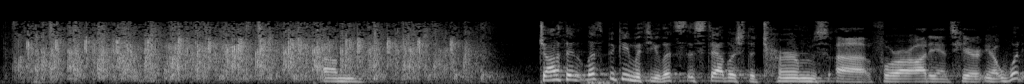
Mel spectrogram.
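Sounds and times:
audience applause welcoming three company CEOs to a panel discussion: 0:00.0 - 0:05.0
speech: 0:03.2 - 0:03.8, 0:05.4 - 0:10.2.

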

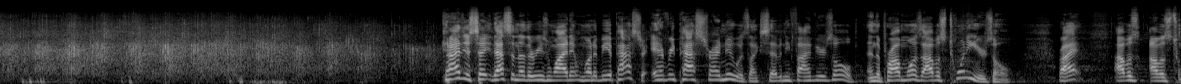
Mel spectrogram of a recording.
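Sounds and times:
audience applause: 0:00.0 - 0:04.6
speech: 0:04.4 - 0:11.8.

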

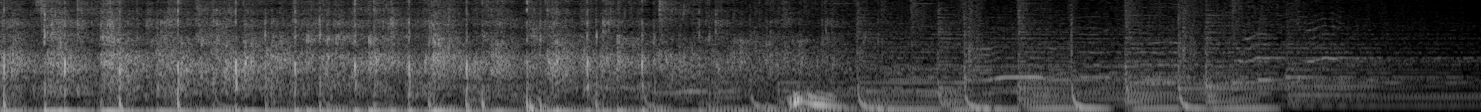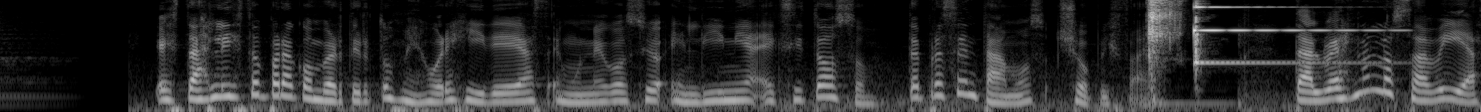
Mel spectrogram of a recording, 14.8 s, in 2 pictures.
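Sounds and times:
audience applause: 0:00.0 - 0:04.5
speech: 0:08.2 - 0:14.8.

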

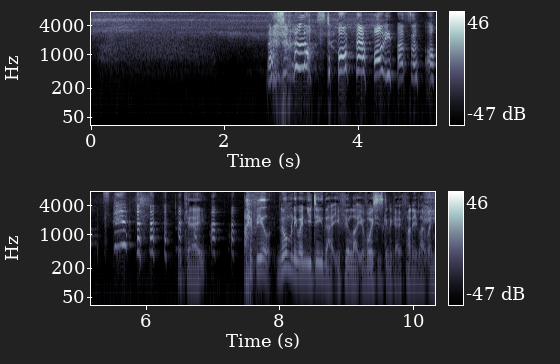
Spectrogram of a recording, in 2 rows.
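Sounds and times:
breath drawn through an inhaler device: 0:00.0 - 0:04.4
speech: 0:02.6 - 0:10.3
laughter: 0:02.7 - 0:04.4, 0:05.5 - 0:07.6, 0:10.2 - 0:10.3.

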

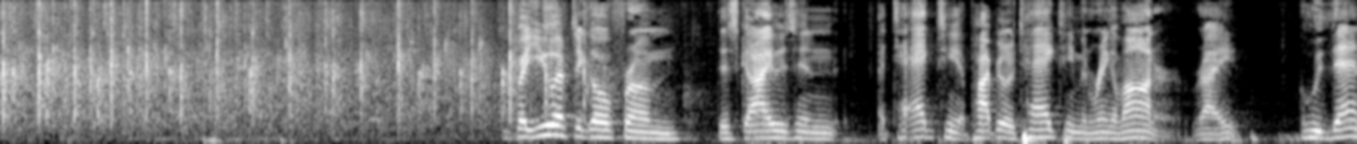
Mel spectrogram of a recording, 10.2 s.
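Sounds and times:
audience applause and cheering: 0:00.0 - 0:04.6
speech: 0:03.9 - 0:10.1.

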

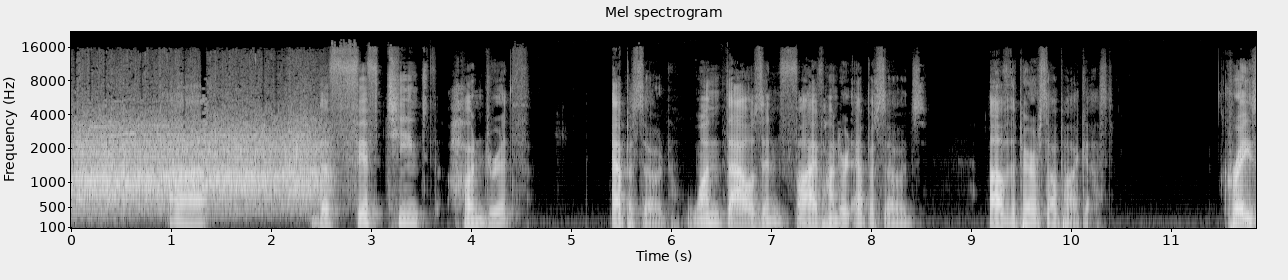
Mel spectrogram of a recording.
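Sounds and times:
person applauding themself: 0:00.0 - 0:02.7
speech: 0:01.0 - 0:01.5, 0:02.4 - 0:04.6, 0:05.4 - 0:08.6, 0:09.2 - 0:10.4, 0:11.5 - 0:11.8.

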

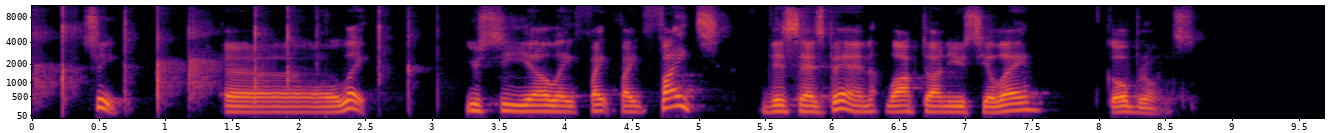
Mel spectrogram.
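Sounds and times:
hand claps: 0:00.0 - 0:03.2
speech: 0:00.5 - 0:00.8, 0:01.4 - 0:08.8.

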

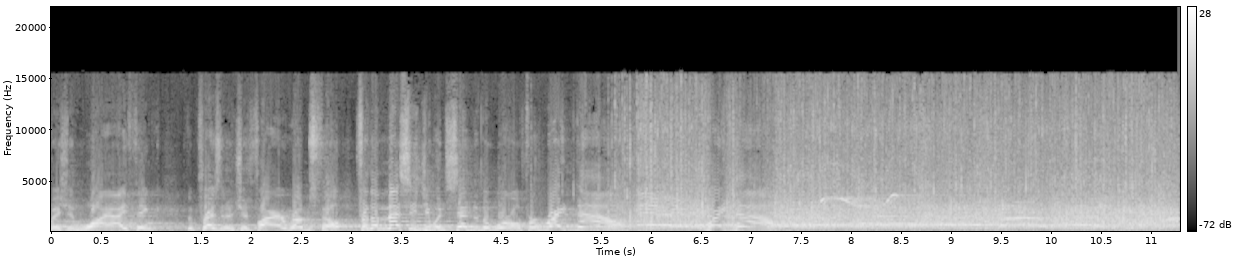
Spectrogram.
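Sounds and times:
speech: 0:00.0 - 0:07.6
audience applauding a politician: 0:05.6 - 0:11.2.

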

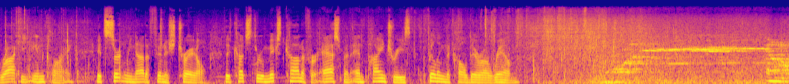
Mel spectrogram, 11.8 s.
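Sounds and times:
speech: 0:00.0 - 0:08.4
elk calling in the distance: 0:09.1 - 0:11.8.

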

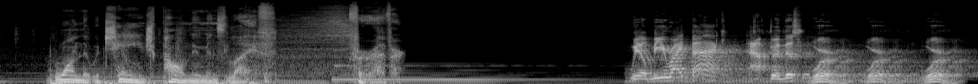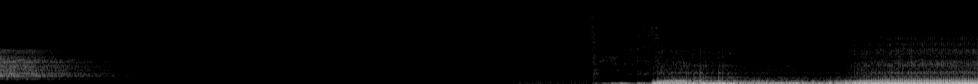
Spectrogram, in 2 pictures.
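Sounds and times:
speech: 0:00.4 - 0:02.9, 0:03.6 - 0:04.1, 0:06.3 - 0:09.6
car engine starting and accelerating: 0:15.7 - 0:19.5.

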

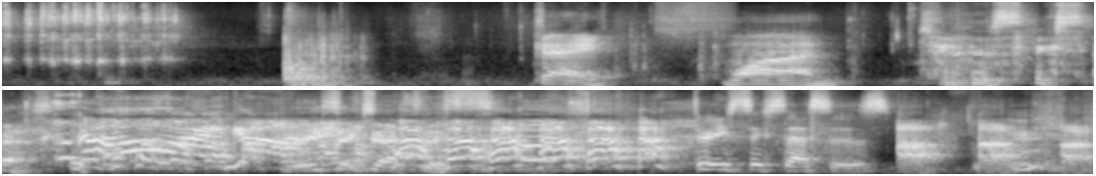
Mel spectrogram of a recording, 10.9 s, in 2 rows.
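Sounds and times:
handful of dice rattling: 0:00.0 - 0:00.9
speech: 0:00.5 - 0:00.8, 0:02.7 - 0:10.9
laughter: 0:04.6 - 0:09.2, 0:09.9 - 0:10.9.

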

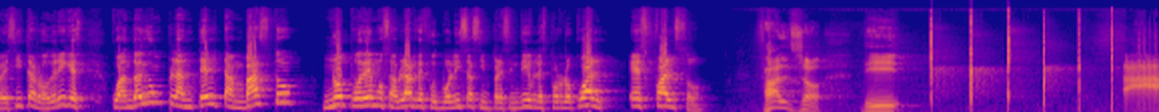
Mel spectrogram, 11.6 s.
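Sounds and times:
speech: 0:00.0 - 0:09.1
hand clapping: 0:09.2 - 0:11.3.

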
